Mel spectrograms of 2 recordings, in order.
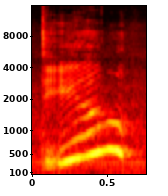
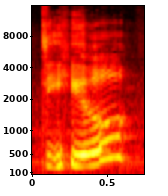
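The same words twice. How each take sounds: First: Deal? squeaked much higher with a sharp rise; squeaky high question. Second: Said in the usual way. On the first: Shown as a demonstration. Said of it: "repeats the deal offer high". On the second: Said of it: "repeats the deal offer".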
